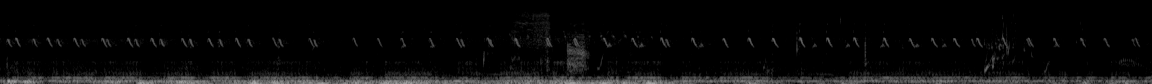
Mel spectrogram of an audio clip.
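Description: A bird calling in a rapid, evenly repeated series of short high notes, about four or five a second, over a low rumble.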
